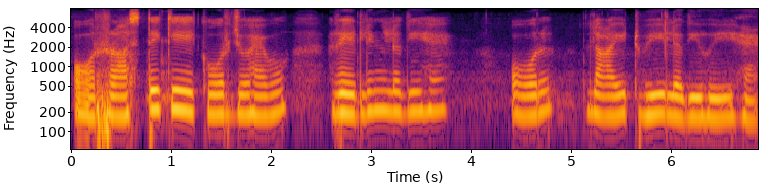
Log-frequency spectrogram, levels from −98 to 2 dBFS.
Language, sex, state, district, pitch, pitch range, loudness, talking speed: Hindi, female, Himachal Pradesh, Shimla, 185 Hz, 180-205 Hz, -18 LUFS, 150 wpm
